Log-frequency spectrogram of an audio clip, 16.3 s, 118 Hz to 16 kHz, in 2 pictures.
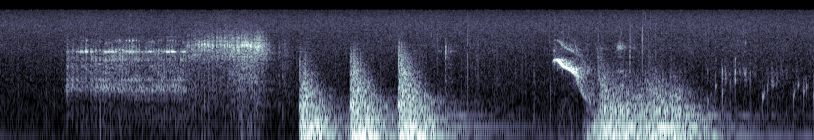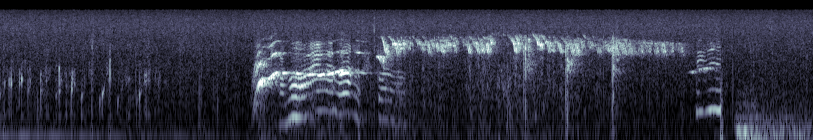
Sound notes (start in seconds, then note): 3.0 timpani drumming; 6.1 water bubbling; 13.1 bird chirping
